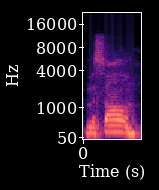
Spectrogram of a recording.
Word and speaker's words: Mussallem: big fan of the show thank you i pronounced the last name sufficient yeah masala that's right awesome yes so um nick was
